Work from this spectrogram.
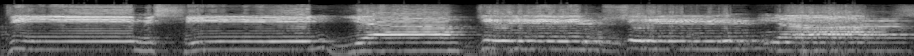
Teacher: জিহ্বার মধ্যখান, তার বরাবর উপরের তালুর সঙ্গে লাগাইয়া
